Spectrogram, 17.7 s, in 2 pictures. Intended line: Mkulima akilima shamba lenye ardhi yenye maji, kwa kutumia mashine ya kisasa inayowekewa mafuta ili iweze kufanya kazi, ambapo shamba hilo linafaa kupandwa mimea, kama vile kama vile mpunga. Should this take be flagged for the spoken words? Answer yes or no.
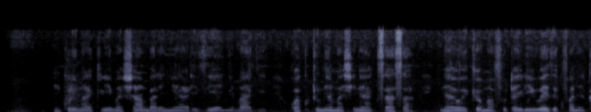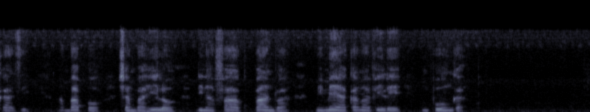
yes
